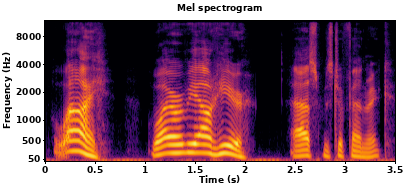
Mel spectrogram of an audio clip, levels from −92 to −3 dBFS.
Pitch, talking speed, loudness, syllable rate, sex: 165 Hz, 135 wpm, -16 LUFS, 5.0 syllables/s, male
